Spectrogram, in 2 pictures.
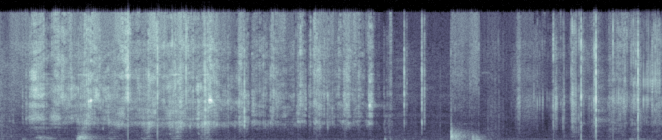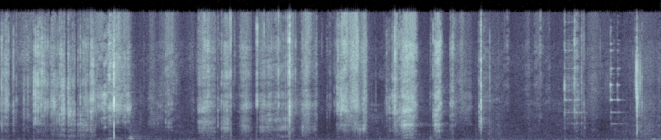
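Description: Tree bark being handled at an art workshop gives scattered dry scratches, crackles and rustles, close and fairly soft, arriving in irregular bursts with short quiet gaps.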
